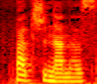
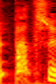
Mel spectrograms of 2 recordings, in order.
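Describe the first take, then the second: First: Said in the usual way. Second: "patrzy" jumped way up high and teasing; a high teasing "patrzy" for the studio guest; playful squeak. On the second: Pretend.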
